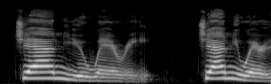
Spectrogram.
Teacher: Primary stress is on the first syllable. Even the A sound at the beginning leans towards the E.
